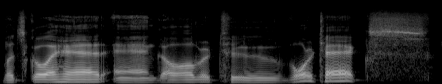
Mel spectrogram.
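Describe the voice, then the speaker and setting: A man with a gravelly voice narrates a software tutorial in an informal, rambling step-by-step way, often checking in with an "okay". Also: on the low side, takes it slowly, no room sound. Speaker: tutorial host.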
